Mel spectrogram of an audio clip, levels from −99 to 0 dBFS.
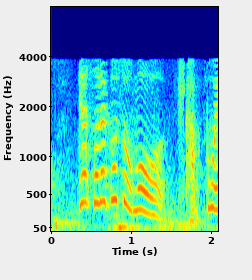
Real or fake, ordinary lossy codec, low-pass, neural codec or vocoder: fake; AAC, 16 kbps; 7.2 kHz; codec, 16 kHz, 1 kbps, X-Codec, HuBERT features, trained on LibriSpeech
